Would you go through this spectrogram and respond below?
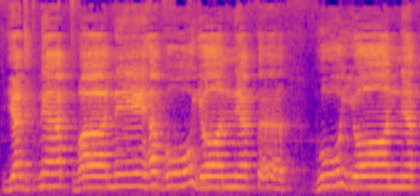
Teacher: अभी इसमें जो तीसरे चरण में अगर आप देखेंगे, ये जो अवग्रह आ रहा है, उस अवग्रह को, जिसमें जो विलुप्त अ है वो सुनाई देना चाहिए, तो यो को थोड़ा सा हम खींच के बोलेंगे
